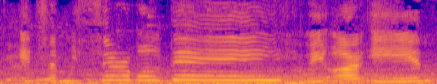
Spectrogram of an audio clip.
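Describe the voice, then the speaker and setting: A woman speaks with clear music in the background. The sound is dry, with no echo. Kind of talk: casual vlog chat. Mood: amused, laughing. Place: street. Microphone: phone near.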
